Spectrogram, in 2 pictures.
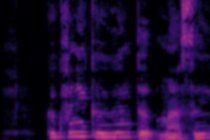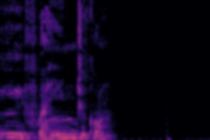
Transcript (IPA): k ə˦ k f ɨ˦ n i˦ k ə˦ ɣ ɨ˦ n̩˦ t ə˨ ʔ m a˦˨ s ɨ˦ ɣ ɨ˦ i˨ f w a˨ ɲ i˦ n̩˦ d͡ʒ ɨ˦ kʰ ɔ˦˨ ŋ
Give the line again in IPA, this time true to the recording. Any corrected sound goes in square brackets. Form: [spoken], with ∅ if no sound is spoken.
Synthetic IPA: k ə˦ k f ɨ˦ n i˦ k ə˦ ɣ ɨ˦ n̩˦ t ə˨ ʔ m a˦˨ s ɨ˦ ɣ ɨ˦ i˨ f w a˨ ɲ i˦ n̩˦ d͡ʒ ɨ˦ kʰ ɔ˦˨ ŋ

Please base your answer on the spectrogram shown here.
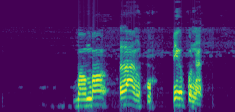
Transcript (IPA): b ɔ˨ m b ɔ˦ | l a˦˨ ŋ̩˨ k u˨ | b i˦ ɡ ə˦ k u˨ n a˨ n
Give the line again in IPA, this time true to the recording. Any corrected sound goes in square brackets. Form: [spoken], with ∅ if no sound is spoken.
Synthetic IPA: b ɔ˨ m b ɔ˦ | l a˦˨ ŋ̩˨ k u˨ | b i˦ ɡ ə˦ [p] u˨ n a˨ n

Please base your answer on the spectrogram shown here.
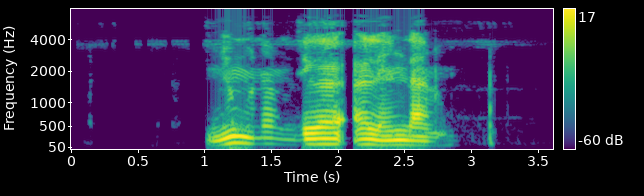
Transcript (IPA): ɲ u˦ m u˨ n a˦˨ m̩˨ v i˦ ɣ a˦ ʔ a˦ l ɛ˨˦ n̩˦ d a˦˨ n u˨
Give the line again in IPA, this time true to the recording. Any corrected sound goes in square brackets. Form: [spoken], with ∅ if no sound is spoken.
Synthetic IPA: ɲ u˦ m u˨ n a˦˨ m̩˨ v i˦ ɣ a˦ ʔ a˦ l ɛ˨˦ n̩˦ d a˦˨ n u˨

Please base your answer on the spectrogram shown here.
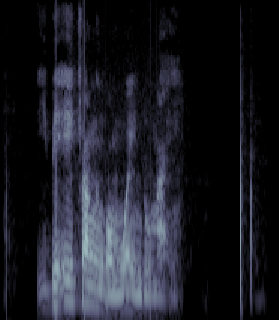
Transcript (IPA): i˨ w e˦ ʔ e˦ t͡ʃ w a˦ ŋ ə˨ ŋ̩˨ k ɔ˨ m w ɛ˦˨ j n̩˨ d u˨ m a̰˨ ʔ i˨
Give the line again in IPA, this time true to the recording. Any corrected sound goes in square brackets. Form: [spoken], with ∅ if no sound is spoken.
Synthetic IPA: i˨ [b] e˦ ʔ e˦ t͡ʃ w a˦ ŋ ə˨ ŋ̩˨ [ɡ] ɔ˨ m w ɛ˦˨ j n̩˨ d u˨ m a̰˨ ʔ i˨

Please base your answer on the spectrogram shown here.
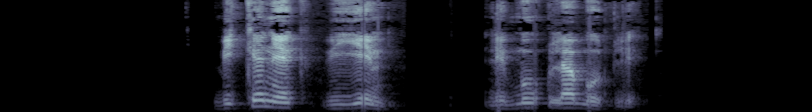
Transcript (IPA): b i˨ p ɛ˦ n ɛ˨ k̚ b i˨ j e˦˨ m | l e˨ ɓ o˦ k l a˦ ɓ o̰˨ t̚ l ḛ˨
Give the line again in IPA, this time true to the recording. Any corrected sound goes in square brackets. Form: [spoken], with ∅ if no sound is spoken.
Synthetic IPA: b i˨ [k] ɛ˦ n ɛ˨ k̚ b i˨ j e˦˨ m | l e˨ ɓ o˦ k l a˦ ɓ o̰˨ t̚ l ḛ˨

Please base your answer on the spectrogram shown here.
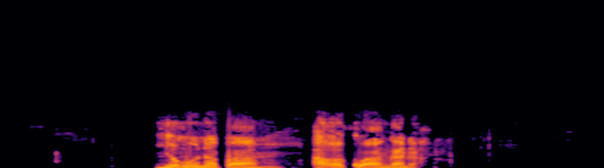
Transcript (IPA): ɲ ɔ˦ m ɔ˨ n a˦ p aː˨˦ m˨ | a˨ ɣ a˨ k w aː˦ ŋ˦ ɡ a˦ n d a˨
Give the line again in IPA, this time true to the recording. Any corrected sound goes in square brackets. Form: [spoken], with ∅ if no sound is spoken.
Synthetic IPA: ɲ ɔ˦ m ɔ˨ n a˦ p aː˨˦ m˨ | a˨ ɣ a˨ k w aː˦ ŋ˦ ɡ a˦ n d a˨

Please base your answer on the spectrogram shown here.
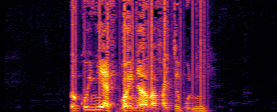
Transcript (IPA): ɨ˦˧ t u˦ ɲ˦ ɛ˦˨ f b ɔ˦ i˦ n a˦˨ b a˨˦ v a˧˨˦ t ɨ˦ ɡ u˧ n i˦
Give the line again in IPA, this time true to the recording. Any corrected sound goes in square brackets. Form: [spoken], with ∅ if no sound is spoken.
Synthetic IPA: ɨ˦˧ [k] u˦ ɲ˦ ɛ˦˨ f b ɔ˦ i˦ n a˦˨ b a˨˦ [f] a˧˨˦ t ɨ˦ [b] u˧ n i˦

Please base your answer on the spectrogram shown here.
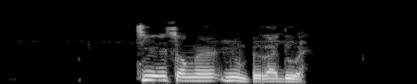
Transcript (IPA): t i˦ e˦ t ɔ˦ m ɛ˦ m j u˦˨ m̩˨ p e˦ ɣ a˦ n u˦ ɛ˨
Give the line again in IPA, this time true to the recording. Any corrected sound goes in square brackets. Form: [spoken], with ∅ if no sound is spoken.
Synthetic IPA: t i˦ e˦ [s] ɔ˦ [ŋ] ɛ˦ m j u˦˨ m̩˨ p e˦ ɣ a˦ [d] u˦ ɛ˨

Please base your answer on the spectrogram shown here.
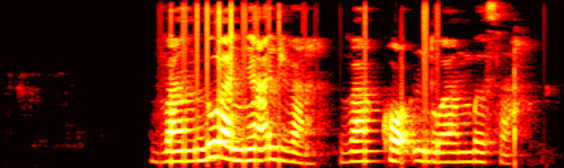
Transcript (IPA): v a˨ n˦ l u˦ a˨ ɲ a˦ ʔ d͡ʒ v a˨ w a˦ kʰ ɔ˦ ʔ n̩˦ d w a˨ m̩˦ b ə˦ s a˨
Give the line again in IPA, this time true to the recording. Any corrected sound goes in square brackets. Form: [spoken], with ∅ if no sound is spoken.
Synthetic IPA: v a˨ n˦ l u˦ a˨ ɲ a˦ ʔ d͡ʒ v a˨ [v] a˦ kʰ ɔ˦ ʔ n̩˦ d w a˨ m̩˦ b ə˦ s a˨

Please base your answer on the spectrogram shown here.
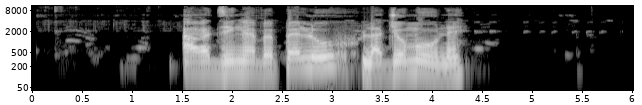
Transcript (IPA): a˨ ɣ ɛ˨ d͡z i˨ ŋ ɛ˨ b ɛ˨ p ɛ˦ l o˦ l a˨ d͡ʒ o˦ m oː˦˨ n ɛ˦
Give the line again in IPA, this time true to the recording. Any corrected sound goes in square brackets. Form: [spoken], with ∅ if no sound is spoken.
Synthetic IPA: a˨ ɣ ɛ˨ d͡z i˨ ŋ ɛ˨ b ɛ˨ p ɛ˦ l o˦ l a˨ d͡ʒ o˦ m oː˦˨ n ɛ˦

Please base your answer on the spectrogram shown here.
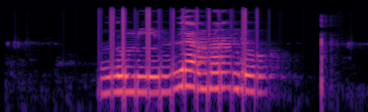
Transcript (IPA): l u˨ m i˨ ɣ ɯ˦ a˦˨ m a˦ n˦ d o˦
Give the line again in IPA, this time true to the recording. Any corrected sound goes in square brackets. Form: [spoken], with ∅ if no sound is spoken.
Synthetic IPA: l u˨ m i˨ ɣ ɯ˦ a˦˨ m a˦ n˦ d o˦

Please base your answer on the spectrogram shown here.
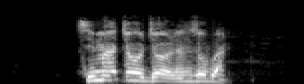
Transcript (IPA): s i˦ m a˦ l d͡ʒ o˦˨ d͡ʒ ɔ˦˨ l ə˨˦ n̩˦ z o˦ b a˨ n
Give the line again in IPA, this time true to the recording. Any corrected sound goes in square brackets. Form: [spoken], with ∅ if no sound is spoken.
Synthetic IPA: s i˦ m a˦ [∅] d͡ʒ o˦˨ d͡ʒ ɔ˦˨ l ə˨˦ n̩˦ z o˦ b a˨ n

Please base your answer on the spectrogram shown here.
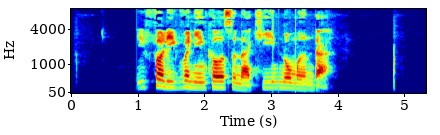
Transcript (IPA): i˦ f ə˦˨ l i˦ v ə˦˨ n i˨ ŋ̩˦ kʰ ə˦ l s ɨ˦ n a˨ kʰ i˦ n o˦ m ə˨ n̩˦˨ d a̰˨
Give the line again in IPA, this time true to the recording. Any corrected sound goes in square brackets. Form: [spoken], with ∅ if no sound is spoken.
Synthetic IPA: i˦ f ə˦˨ l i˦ v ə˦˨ n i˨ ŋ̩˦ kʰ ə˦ l s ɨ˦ n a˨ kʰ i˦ n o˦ m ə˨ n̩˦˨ d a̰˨

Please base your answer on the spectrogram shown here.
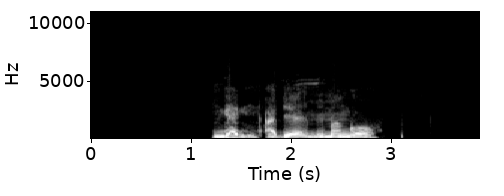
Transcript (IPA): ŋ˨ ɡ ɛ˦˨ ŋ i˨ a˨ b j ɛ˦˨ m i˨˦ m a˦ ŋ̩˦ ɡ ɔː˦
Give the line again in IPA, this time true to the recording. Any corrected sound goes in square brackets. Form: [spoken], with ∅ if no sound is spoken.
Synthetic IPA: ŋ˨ ɡ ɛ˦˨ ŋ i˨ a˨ b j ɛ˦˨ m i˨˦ m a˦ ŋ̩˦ ɡ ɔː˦

